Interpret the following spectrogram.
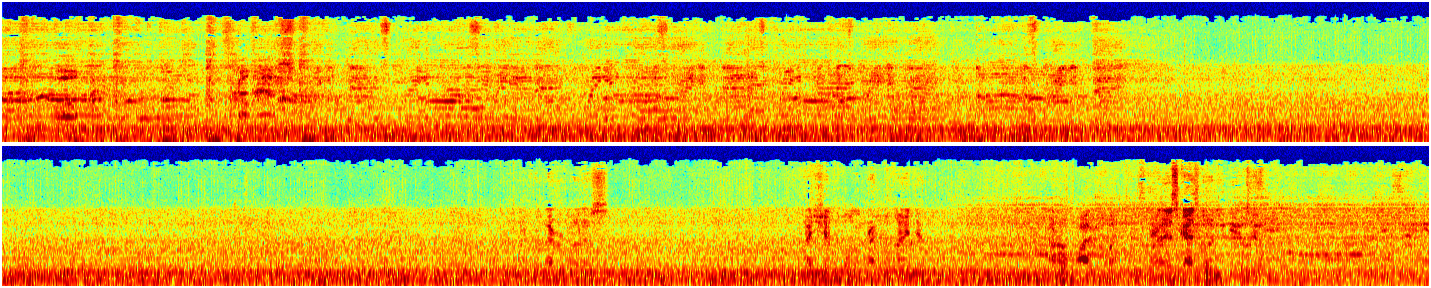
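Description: Steady road and engine noise inside a moving car, with music from the car radio playing faintly underneath, clearest in the first ten seconds or so.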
